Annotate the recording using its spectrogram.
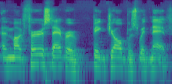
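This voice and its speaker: At a moderate pace, a man talks in a medium pitch. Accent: Cornish. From Cornwall, England. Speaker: surf photographer. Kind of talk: live podcast interview. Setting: live recording at a festival with audience.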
